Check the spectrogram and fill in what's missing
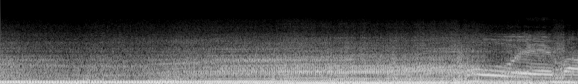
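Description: A 2025 Yamaha T-Max scooter on a test ride sends out a loud, close engine roar that climbs sharply in pitch as the throttle is twisted near the end.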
